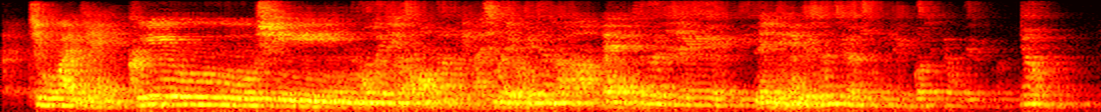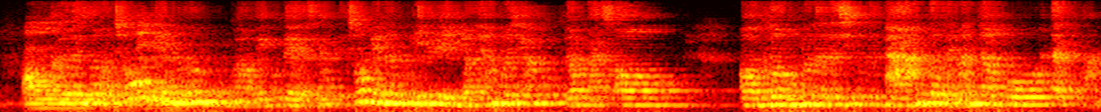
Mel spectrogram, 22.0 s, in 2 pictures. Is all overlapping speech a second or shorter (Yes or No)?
No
